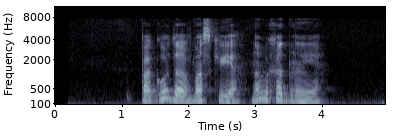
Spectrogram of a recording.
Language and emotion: Russian, neutral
